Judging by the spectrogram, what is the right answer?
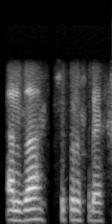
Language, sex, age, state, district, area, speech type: Kashmiri, female, 18-30, Jammu and Kashmir, Kupwara, rural, conversation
